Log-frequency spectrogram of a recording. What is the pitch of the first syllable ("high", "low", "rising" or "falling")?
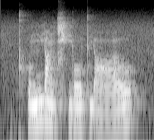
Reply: rising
